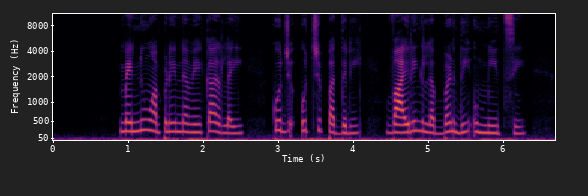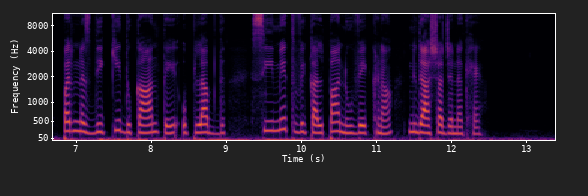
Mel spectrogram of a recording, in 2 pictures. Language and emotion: Punjabi, sad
